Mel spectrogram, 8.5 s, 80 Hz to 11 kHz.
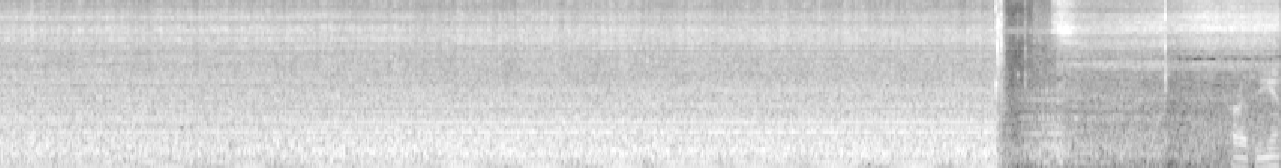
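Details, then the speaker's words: Trane XL400 2.5-ton 14 SEER heat pump with scroll compressor and new 2940 defrost board, forced defrost: steady compressor drone with faint pulsing, then abrupt cutoff about 20-30 seconds before defrost cycle; normal shutdown. "shuts off that's about 20 or 30 seconds before the actual defrost cycle will commence"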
